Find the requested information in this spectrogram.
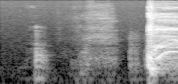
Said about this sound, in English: Didn't cough at the wall. Sorry, or into my armpit. Or into your elbow.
